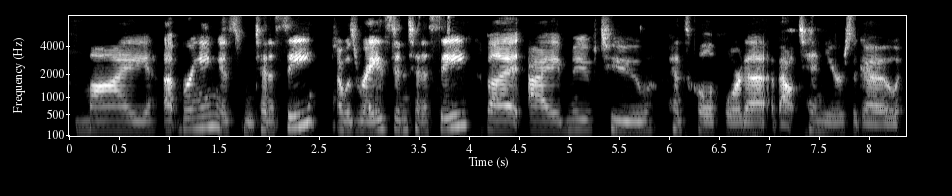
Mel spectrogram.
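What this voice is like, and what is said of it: Southern American accent. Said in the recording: “I am just like Stacy with a Southern accent”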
